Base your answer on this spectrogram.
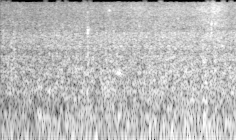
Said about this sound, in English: It's getting heavier again, look. Look. It's wet. Yeah, there's even more rain now, isn't there?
